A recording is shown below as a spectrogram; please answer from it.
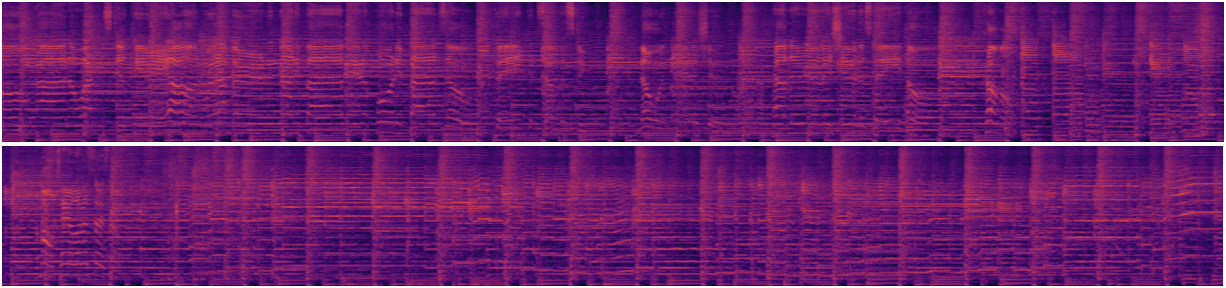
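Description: Live country-rock band playing an instrumental break: electric guitar leading over a steady drum beat and bass, with sliding, bending guitar notes.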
